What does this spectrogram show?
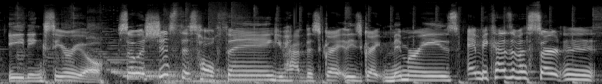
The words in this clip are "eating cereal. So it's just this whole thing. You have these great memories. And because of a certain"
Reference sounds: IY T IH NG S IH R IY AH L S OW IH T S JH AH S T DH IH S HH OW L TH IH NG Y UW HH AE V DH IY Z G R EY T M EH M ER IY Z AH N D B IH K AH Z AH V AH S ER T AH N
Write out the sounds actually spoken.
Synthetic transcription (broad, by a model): IY T IH NG S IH R IY L S OW IH T S JH AH S T DH IH S HH OW L TH IH NG Y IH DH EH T DH IY Z G R EY T M EH M ER IY Z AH N B IH K AH Z AH V AH S ER T N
